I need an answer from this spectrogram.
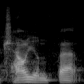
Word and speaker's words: Chow Yun-Fat: Now they've settled on Chow Yun-Fat.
